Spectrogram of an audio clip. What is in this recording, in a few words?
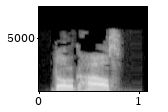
"doghouse", English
